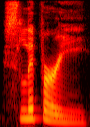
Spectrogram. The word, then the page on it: slippery: slípəri; スリッパリィ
